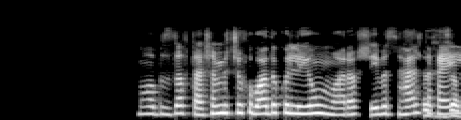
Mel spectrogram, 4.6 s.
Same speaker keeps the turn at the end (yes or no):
yes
